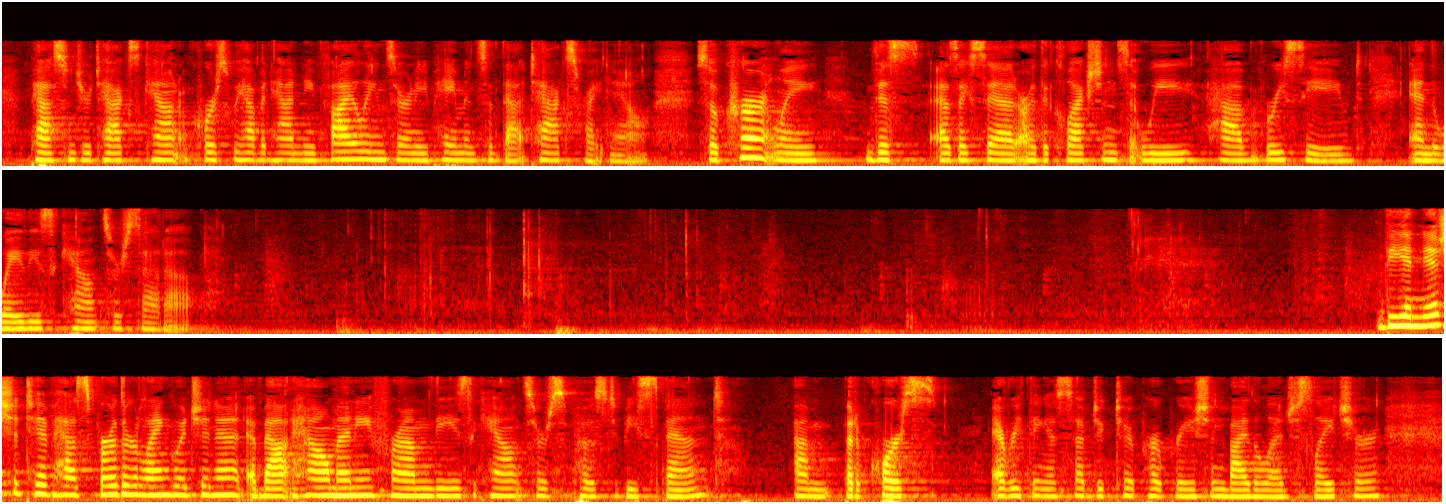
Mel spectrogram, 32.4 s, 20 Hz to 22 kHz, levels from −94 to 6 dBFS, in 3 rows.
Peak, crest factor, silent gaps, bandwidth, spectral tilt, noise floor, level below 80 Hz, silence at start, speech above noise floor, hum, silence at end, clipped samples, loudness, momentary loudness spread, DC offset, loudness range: 0 dBFS; 20 dB; none; 8.6 kHz; -4.5 dB/octave; -45 dBFS; -36 dBFS; 0 s; 27 dB; none; 0 s; under 0.1%; -19 LUFS; 14 LU; under 0.1%; 9 LU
